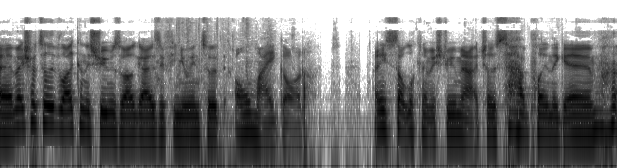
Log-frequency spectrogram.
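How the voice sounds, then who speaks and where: Very fast speech in a British accent. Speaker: gaming streamer. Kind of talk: live gameplay commentary. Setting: live stream at night. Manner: quiet; casual, animated.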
